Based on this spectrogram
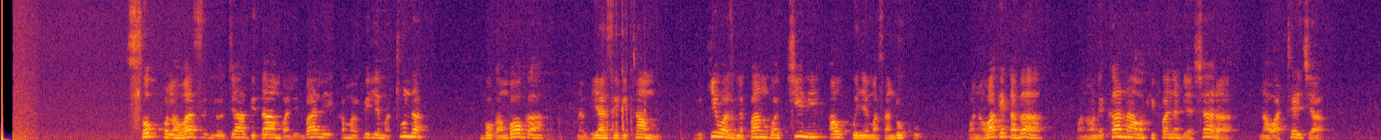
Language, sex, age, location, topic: Swahili, male, 25-35, Kisumu, finance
